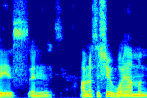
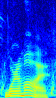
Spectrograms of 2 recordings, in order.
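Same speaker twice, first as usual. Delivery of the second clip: "Where am I?" pitched up in a British accent, falling on "I"; British inflection; 8 semitones higher than usual. Shown as a demonstration. Streamer trying the British accent on "Where am I?". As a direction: ask "Where am I?" the British way, dropping on "I". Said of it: "even the inflection has to change".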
